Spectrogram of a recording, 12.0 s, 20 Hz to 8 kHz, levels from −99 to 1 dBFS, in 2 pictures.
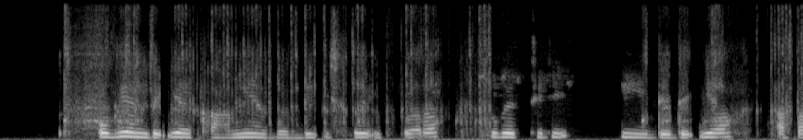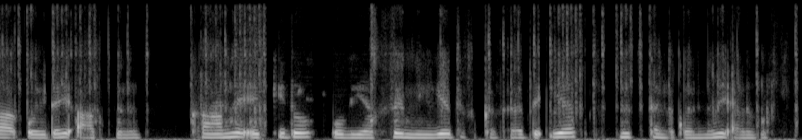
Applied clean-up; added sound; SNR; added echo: neural diffusion model UNIVERSE++.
